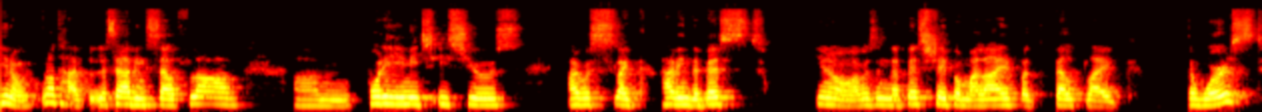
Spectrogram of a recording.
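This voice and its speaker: Very slowly and with fairly even intonation, a woman with medium pitch speaks in an Estonian accent. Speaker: transformation coach. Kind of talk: casual chat.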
